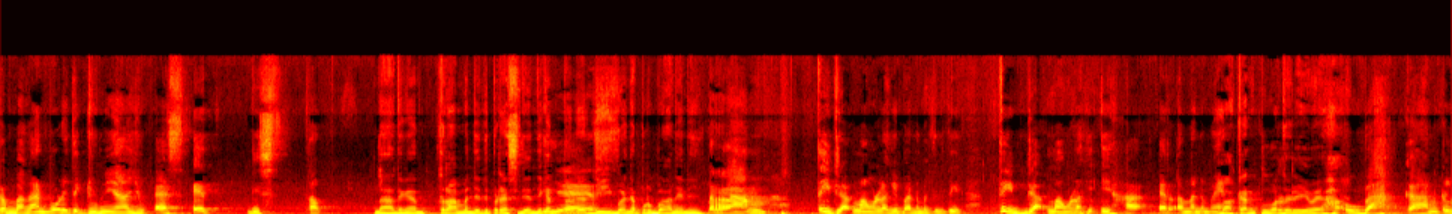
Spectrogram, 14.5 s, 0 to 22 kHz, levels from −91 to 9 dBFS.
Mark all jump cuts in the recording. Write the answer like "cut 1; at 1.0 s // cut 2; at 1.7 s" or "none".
cut 1; at 7.0 s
